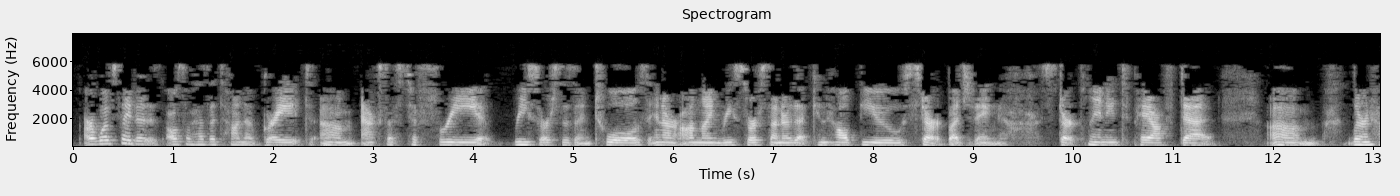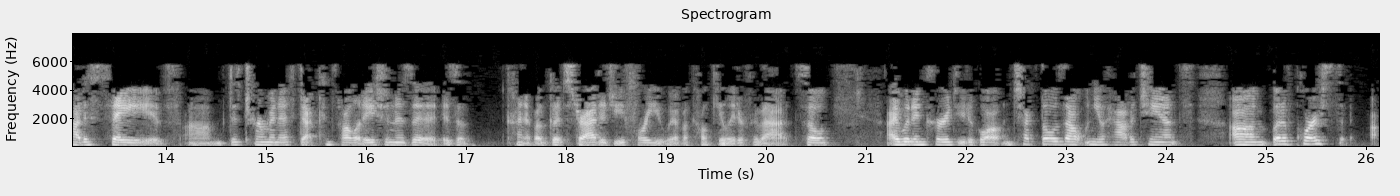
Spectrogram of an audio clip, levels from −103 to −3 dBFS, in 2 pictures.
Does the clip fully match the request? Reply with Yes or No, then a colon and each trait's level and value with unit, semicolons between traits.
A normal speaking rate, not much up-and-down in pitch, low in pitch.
No: average, 185 wpm; narrow, 2.2 semitones; medium, 175 Hz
